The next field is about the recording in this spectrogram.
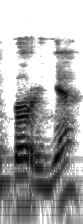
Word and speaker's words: Börje: uh, in Swedish, we say börje, don't but it's very difficult. So in market, they used to call me "borg."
